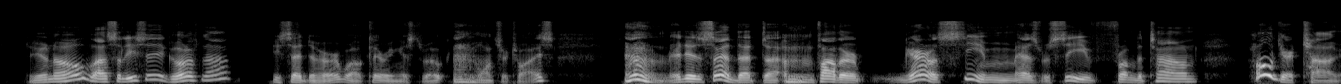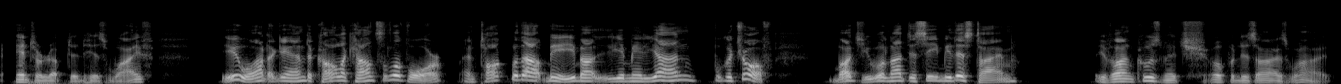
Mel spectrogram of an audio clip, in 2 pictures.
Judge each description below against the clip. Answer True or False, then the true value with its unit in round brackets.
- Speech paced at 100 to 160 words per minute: True (145 wpm)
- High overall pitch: False (130 Hz)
